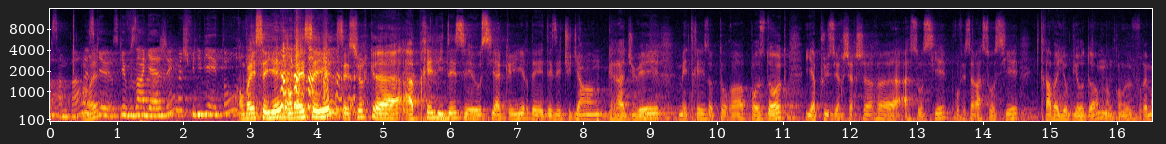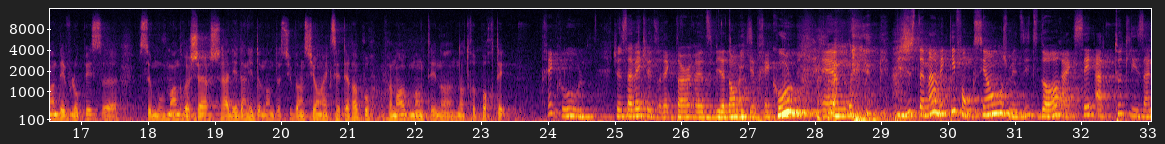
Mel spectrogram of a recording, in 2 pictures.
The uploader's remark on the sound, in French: Panel · Sujets Chauds en Recherche à la Nuit des Chercheuses et des Chercheurs. Élaborer un projet de recherche commun devant le public. Cet épisode est ponctué d’entrevues bonus enregistrées dans les coulisses de la Nuit. Studio: Bibliothèque des sciences de l'Université de Montréal.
